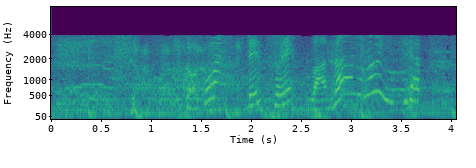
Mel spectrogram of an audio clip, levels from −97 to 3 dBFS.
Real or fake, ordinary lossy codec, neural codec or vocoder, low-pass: fake; AAC, 16 kbps; codec, 16 kHz in and 24 kHz out, 1 kbps, XY-Tokenizer; 7.2 kHz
